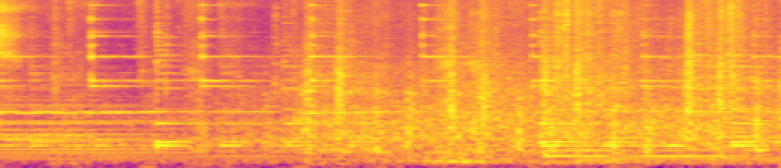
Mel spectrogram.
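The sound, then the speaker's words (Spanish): A train rolls along the rails with a steady clickety-clack, the rhythmic clatter of wheels over track joints mixed with sustained metallic hums and squeals, fairly loud, no voices. “Trenes, trenes y trenes. Y trenes, y trenes.”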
